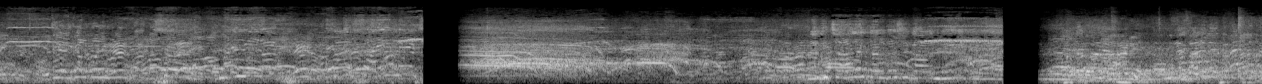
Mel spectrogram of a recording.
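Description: A crowd chatters and cheers loudly outdoors.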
